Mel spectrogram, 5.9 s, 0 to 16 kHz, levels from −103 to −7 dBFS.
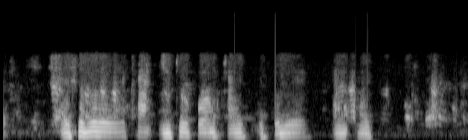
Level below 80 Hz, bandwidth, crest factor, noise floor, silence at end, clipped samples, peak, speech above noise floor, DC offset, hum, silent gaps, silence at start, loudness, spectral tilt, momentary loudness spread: -58 dBFS; 3.8 kHz; 18 dB; -63 dBFS; 0.3 s; under 0.1%; -16 dBFS; 32 dB; under 0.1%; none; none; 0.65 s; -32 LUFS; -11 dB/octave; 20 LU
